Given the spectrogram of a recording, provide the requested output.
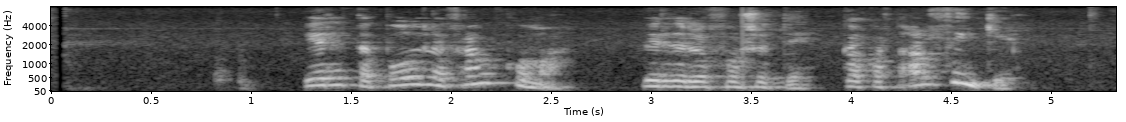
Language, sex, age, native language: Icelandic, female, 50-59, Icelandic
